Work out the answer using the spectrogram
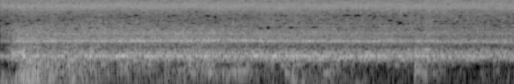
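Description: Wet onion paste sizzling in hot mustard oil with whole spices in a pressure cooker: a steady, even hiss as the paste's moisture hits the hot oil.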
